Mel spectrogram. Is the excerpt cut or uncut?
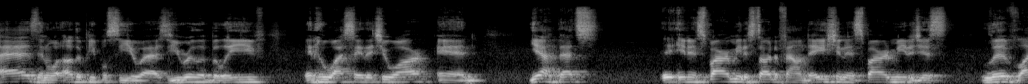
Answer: uncut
